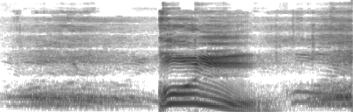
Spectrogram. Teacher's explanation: Qul. Rasa tak dekat pangkal lidah kita tu? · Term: huruf qaf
